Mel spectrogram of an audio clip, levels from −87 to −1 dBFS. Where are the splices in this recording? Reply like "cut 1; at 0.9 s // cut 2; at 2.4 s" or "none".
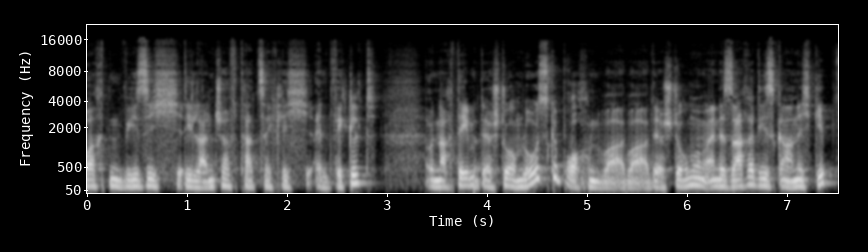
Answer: cut 1; at 5.4 s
